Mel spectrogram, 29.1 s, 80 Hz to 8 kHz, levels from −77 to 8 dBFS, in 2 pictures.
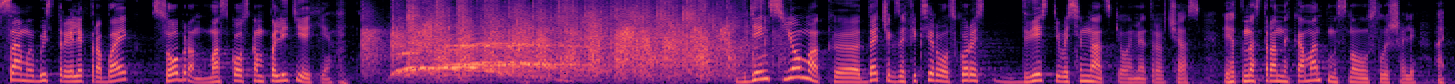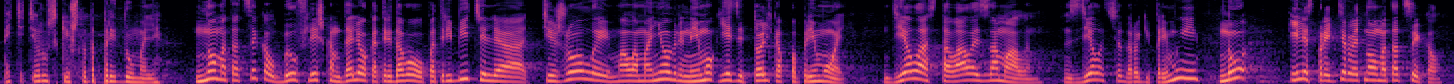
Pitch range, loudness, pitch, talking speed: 160-225 Hz, -15 LUFS, 195 Hz, 120 wpm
